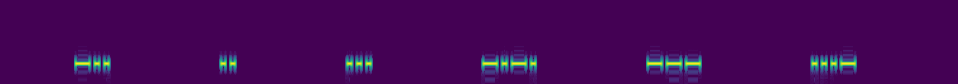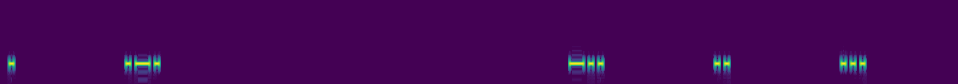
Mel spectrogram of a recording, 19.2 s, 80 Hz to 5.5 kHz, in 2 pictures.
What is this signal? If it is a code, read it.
Morse code, heard as a keyed tone, about 25 wpm, spaced as for 7 wpm, 600 Hz. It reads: DISCOVER DIS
